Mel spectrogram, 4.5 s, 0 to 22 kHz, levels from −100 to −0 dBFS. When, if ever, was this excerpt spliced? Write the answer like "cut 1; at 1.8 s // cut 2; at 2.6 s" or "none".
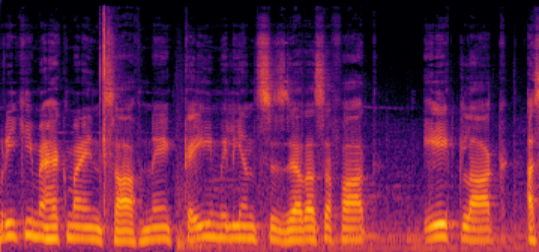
none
